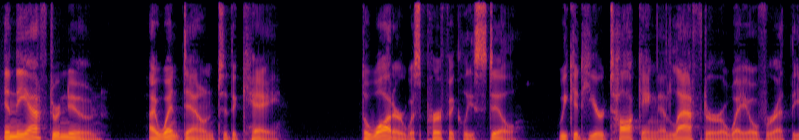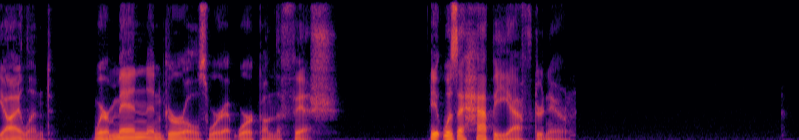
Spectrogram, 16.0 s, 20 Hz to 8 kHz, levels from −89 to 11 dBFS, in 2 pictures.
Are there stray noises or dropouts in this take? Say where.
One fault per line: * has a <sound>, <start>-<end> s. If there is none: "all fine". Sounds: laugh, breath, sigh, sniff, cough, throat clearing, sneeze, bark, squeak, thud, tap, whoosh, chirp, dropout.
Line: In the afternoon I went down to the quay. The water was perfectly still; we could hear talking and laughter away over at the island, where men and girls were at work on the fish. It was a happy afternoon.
all fine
